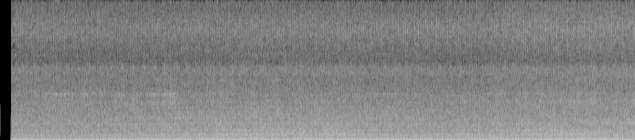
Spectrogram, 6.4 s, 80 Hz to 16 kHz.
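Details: 2006 Pontiac Grand Prix base idling after top swap with new exhaust valve seals, bleeding air from cooling system and topping up coolant; steady, even low hum, no misses, ticks or knocks – healthy, no black smoke.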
